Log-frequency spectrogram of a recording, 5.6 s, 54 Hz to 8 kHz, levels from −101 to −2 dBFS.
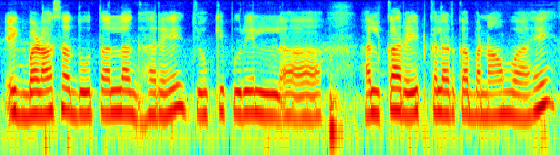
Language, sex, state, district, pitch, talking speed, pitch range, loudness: Hindi, female, Chhattisgarh, Sukma, 205 Hz, 180 wpm, 195-215 Hz, -16 LUFS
